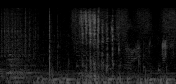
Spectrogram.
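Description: Cartoon background music with low grunting vocal sounds from the animated polar bear, and a breathy burst about a second in.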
